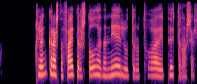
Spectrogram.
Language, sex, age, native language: Icelandic, female, 20-29, Icelandic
